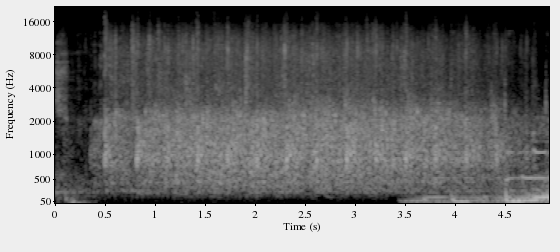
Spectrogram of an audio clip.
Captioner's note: audience applauds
